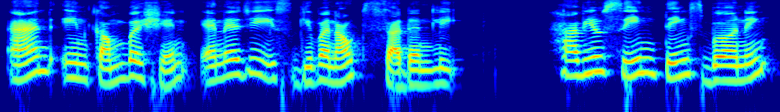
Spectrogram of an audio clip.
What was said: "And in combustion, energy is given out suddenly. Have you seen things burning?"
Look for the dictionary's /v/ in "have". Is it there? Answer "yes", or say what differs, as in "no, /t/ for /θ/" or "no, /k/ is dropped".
yes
